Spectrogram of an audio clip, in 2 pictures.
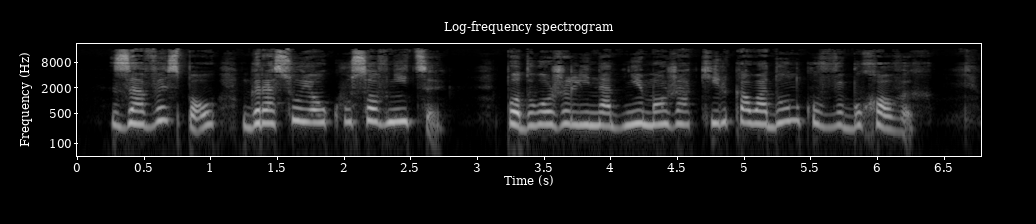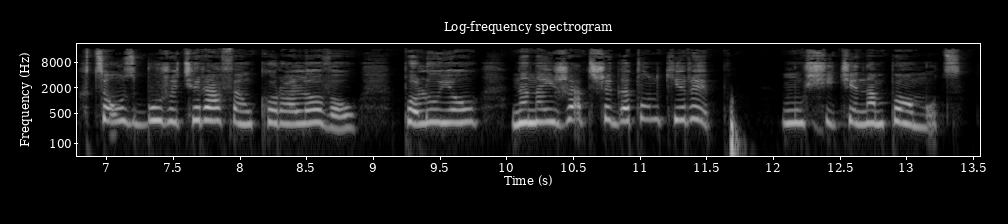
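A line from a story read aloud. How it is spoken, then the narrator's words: Dolphin calling out. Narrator (Polish): zawołał delfin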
